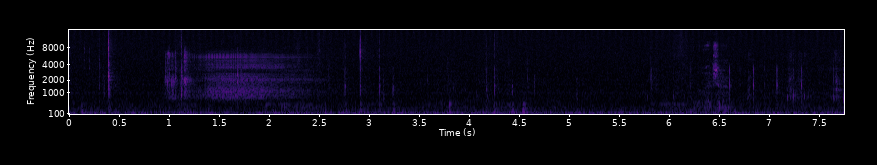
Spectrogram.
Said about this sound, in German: Gönnt euch diese Schritte, so eine ASMR.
